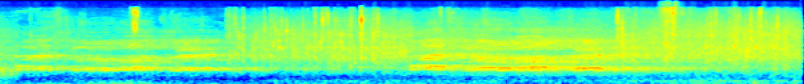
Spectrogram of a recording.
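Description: Crowd at a Call of Duty League match between OpTic and FaZe, a sustained roar of cheering and applause that swells louder midway, heard at a distance under faint talk.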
